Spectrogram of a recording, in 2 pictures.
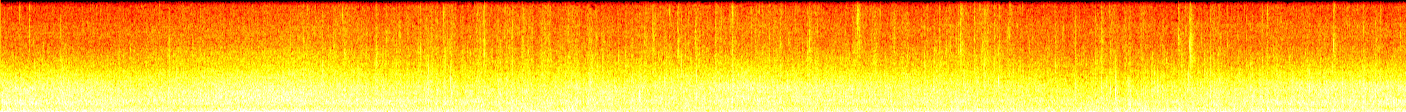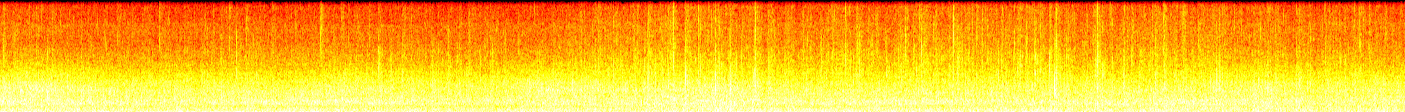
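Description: Faint steady rain-like hiss that swells and eases every few seconds, with a few scattered light ticks.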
